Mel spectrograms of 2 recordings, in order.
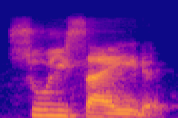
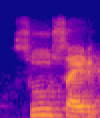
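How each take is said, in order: First: సూసైడ్ slowly, with an "i" after "soo"; correct pronunciation. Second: సూసైడ్ in two syllables; wrong pronunciation. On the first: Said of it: "సూసైడ్ కాదు". (సూసైడ్ నిదానంగా "సూ-ఇ-సైడ్" అని) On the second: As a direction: say సూసైడ్ as "SOO-side". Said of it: "కాదు". (సూసైడ్ రెండు భాగాలుగా తప్పుగా) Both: Shown as a demonstration.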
